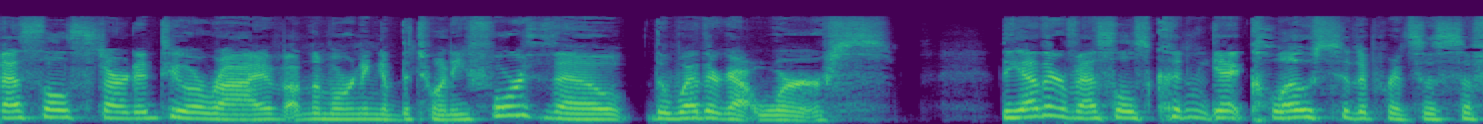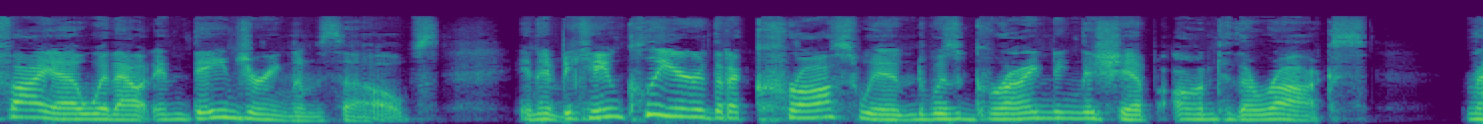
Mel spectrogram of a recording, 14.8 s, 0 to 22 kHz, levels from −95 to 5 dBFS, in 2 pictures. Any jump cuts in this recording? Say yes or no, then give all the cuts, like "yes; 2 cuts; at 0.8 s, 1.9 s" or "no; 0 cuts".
no; 0 cuts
